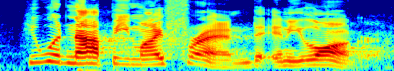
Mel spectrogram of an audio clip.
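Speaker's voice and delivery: ordinary talk, nothing marked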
